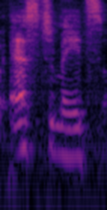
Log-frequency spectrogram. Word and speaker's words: estimate: So estimates are usually an est. There's two ways to pronounce it. One is the verb and one is the noun.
